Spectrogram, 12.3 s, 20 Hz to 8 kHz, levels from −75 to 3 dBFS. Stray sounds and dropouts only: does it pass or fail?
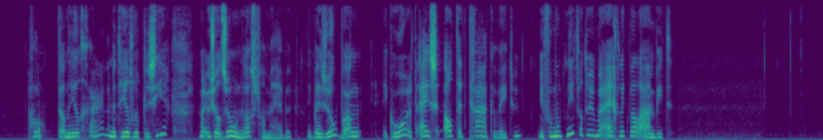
pass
